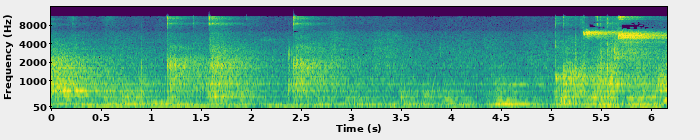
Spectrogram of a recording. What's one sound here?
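A table tennis ball clicks back and forth between paddles and the table in an echoing hall.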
